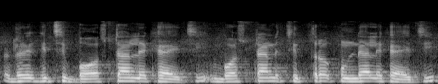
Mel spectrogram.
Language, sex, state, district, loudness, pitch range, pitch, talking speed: Odia, male, Odisha, Malkangiri, -13 LUFS, 135-155 Hz, 145 Hz, 135 wpm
